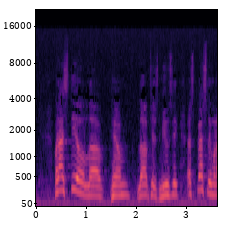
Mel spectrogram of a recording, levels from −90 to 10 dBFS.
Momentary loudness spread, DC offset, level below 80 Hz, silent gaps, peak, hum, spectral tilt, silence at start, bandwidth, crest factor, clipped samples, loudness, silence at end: 7 LU; under 0.1%; -58 dBFS; none; -16 dBFS; none; -6.5 dB/octave; 0 s; 16.5 kHz; 18 dB; under 0.1%; -34 LUFS; 0 s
